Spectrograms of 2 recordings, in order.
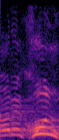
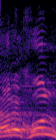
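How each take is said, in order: First: আরে খোল barked loud and high; scolding snap. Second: আরে খোল barked loud and high, stress on আরে; scolding snap. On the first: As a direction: bark আরে খোল like a stern rebuke. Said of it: "কয় না, ধমক দিয়ে". (ধমক দিয়ে আরে খোল) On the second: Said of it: "ধমক দিয়া কি বলে খাদেম রে?". (ধমকের সুরে আরে খোল) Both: Retold or imitated.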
